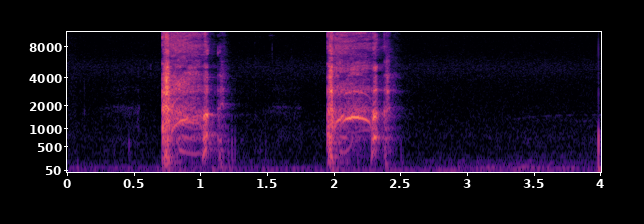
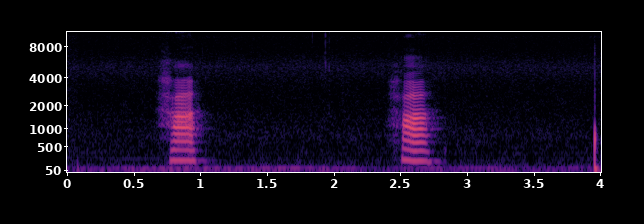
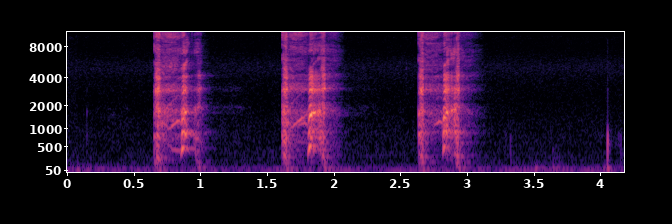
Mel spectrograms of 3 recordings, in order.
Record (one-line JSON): {"cough_length": "4.0 s", "cough_amplitude": 23595, "cough_signal_mean_std_ratio": 0.32, "exhalation_length": "4.0 s", "exhalation_amplitude": 2895, "exhalation_signal_mean_std_ratio": 0.29, "three_cough_length": "4.2 s", "three_cough_amplitude": 17321, "three_cough_signal_mean_std_ratio": 0.33, "survey_phase": "alpha (2021-03-01 to 2021-08-12)", "age": "65+", "gender": "Female", "wearing_mask": "No", "symptom_none": true, "smoker_status": "Never smoked", "respiratory_condition_asthma": false, "respiratory_condition_other": false, "recruitment_source": "REACT", "submission_delay": "3 days", "covid_test_result": "Negative", "covid_test_method": "RT-qPCR"}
